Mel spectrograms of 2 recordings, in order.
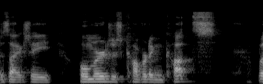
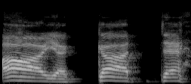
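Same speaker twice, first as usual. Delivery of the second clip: slow, loud New Jersey wise-guy growl; 4 semitones higher, 9 dB louder, much slower than usual. Retold or imitated. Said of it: "a New Jersey kinda wise guy sort of voice".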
